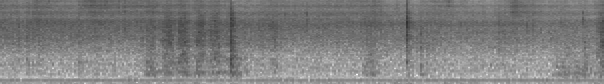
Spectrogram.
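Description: Diced bread, panceta and sliced boletus sizzling in oil in a steel pot while being stirred with a wooden spoon, with scraping and two sharp knocks, about two and four seconds in.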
